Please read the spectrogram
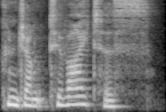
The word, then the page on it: conjunctivitis: British English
